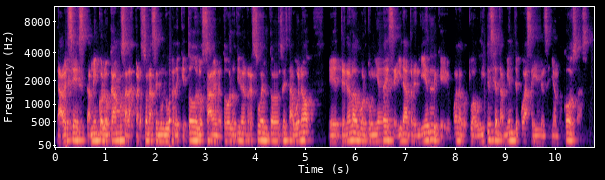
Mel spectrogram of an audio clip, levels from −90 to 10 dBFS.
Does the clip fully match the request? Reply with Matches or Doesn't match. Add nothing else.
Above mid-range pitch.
Doesn't match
